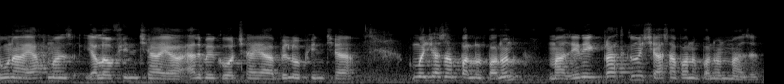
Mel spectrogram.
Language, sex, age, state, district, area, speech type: Kashmiri, male, 45-60, Jammu and Kashmir, Srinagar, urban, spontaneous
